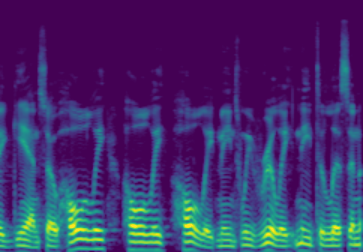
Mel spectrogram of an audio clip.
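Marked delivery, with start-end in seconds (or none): 0.8-2.9 HOLY, HOLY, HOLY with deliberate weight on each word; three separately stressed repeats of "holy"; emphatic repetition. Shown as a demonstration. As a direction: lean hard on every "holy", one at a time. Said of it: "a thousand pounds of emphasis on that word".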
